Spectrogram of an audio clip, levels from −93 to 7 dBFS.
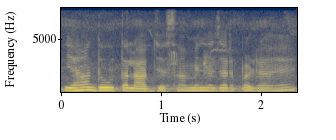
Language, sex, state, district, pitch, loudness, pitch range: Hindi, female, Chhattisgarh, Raipur, 230 Hz, -14 LUFS, 225-240 Hz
